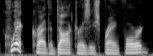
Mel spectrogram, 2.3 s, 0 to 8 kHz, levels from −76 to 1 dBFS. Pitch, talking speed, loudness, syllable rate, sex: 130 Hz, 210 wpm, -18 LUFS, 4.9 syllables/s, male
